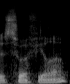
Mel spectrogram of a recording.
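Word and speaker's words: Su'a-Filo: Oh, Xavier Suafilo.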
